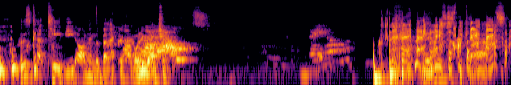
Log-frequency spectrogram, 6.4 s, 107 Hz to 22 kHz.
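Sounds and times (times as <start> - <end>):
laughter: 0.0 - 2.4, 4.7 - 6.3
speech: 0.2 - 2.7, 3.8 - 6.3
loud vocal noise: 1.3 - 2.6
cat meowing: 1.6 - 2.6.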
